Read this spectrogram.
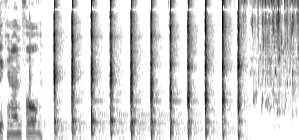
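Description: A screwdriver taps sharply against metal in a quick, even rhythm.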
